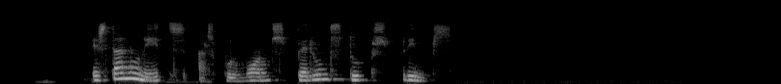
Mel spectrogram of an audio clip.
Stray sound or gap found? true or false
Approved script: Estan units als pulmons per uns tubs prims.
false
